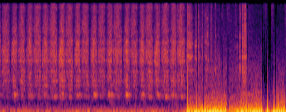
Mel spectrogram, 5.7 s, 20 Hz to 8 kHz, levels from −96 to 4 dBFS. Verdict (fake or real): real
